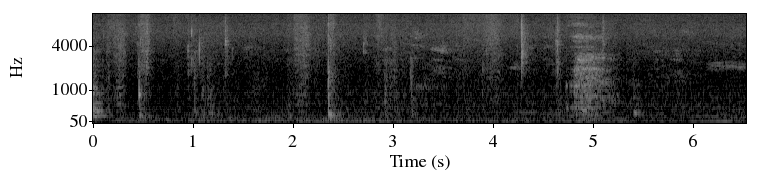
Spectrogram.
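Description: Swivel office chair turning with a person on it, nearly quiet: a few faint clicks and knocks, the clearest about two seconds in, and a soft rustle about five seconds in.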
